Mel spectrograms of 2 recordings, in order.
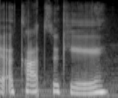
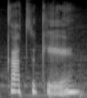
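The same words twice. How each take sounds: First: The u after ts is clearly pronounced. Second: The u after ts is silent. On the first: The speaker calls it wrong. "you wouldn't say" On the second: The speaker calls it right. "You say"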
